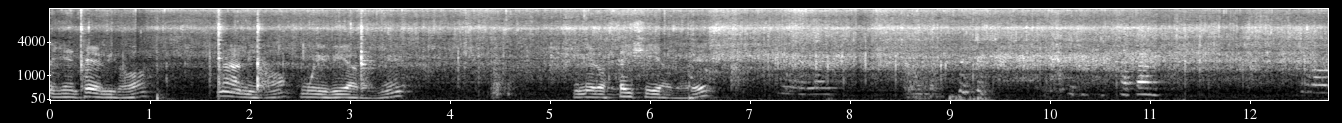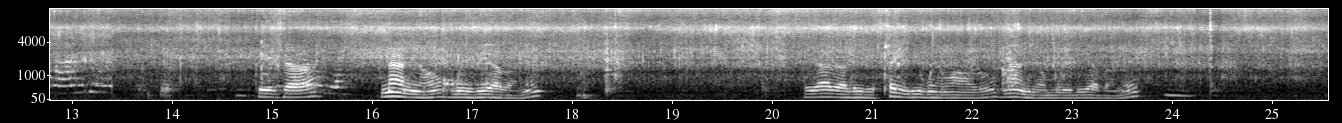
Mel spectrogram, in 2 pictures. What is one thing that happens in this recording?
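A metal spatula scrapes and clatters against a frying pan.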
